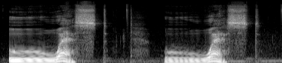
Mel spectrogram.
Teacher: our lips come together and they're very forward like we're giving a kiss and our lips are very round. So they're round and forward and we make that ooh.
